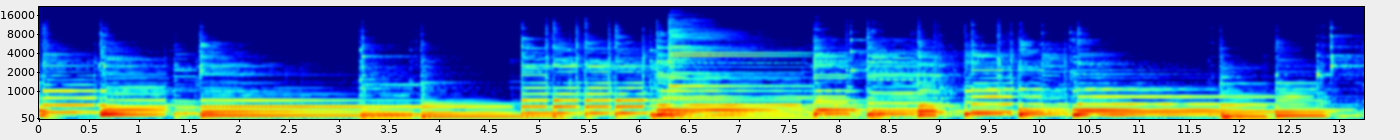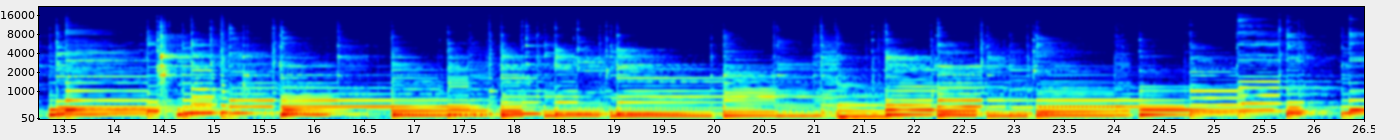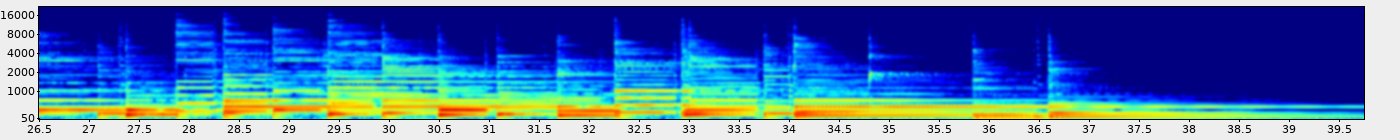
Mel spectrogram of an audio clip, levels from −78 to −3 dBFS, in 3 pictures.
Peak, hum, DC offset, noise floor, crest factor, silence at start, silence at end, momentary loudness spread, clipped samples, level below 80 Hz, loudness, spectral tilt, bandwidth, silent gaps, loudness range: -2 dBFS; none; under 0.1%; -42 dBFS; 16 dB; 0 s; 0.3 s; 9 LU; under 0.1%; -44 dBFS; -18 LUFS; -8.5 dB/octave; 12 kHz; none; 5 LU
